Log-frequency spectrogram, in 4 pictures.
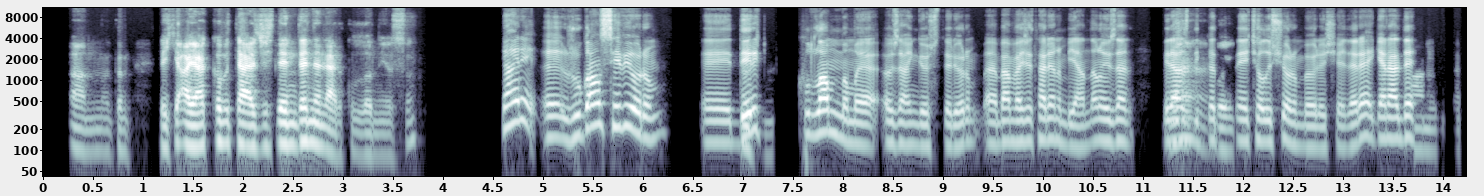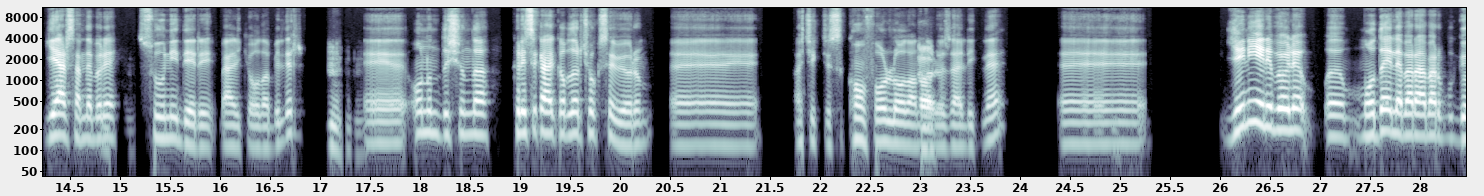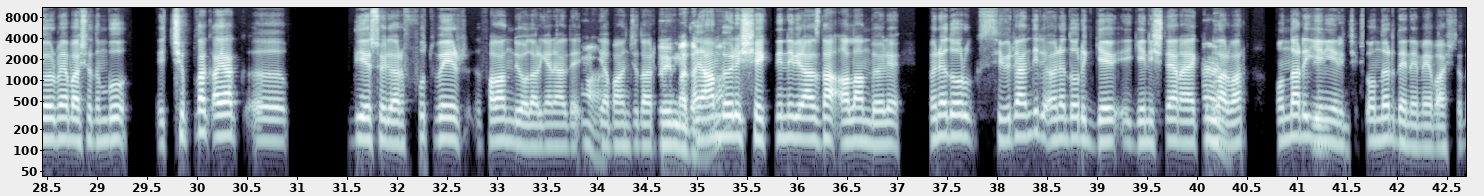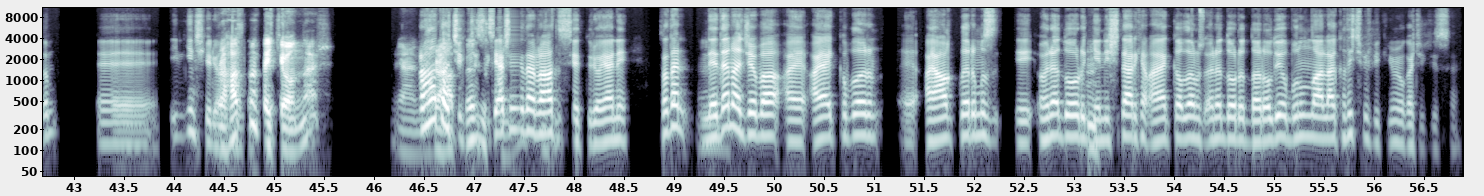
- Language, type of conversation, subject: Turkish, podcast, Kıyafetler sence özgüveni nasıl etkiliyor?
- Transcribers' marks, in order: other background noise; in English: "foodware"; unintelligible speech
